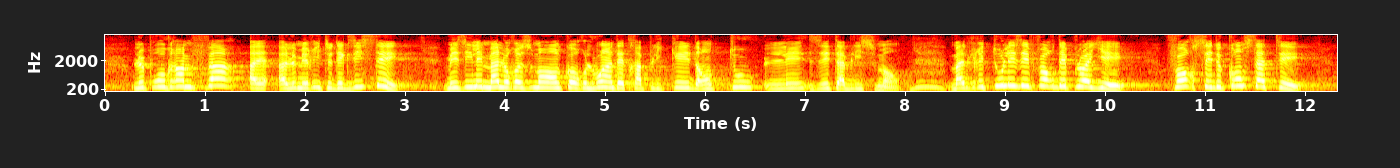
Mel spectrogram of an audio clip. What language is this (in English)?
French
